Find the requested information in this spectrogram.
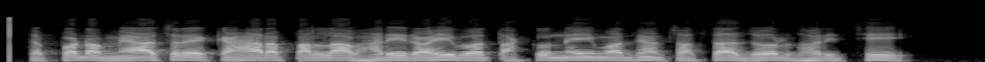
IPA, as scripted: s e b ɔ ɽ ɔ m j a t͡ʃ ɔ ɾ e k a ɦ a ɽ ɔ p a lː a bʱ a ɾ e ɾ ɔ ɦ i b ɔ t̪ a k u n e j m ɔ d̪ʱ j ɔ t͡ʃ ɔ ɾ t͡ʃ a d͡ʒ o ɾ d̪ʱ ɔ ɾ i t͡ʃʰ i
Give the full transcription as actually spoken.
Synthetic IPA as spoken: s e p ɔ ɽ ɔ m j a t͡ʃ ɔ ɾ e k a ɦ a ɾ ɔ p a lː a bʱ a ɾ i ɾ ɔ ɦ i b ɔ t̪ a k u n e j m ɔ d̪ʱ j ɔ t͡ʃ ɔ ɾ t͡ʃ a d͡ʒ o ɾ d̪ʱ ɔ ɾ i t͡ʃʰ i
